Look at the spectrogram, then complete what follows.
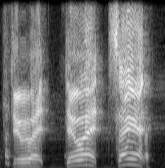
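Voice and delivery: high, loud urging that climbs; loud goading. Real, not acted. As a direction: egg them on, rising with each push. Goading a reluctant friend to tell.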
